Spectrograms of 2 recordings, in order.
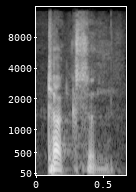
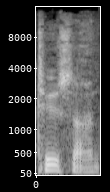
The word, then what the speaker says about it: Tucson: Cruz and the Hyundai tuxen oh boy I think they pronounced that Tucson but I like tuxen well it kind of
